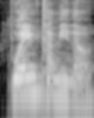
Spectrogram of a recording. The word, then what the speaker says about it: Buen Camino: I didn't know how to pronounce it. Buen Camino? Buen Camino.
